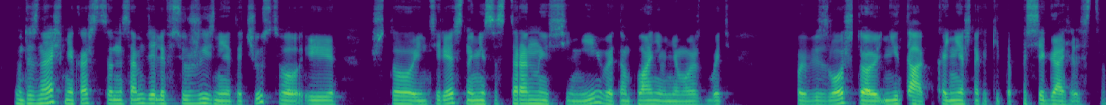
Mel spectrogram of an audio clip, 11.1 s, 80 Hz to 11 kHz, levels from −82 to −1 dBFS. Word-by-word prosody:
Ну, 125 - -1
ты 130 +1 -1
знаешь, 155 +8 +2
мне 120 -2 0
кажется, 135 0 -1
на 125 0 +1
самом 125 +3 0
деле 135 -2 +2
всю 125 +1 -3
жизнь 130 -2 0
я 110 - +2
это 105 0 -6
чувствовал, 120 - -1
и, 115 -1 -1 0.3
что 120 -3 +1
интересно, 120 +5 -1
не 115 +1 +2
со 115 +2 0
стороны 125 0 +2
семьи- 115 +4 -2
в - - -4
этом 110 -1 -1
плане 115 0 +1
мне, 105 0 -1
может 105 +1 -3
быть, 110 0 -6 0.6
повезло, 110 +3 +1
что, 145 -8 +5
э, - - -2
не 115 +3 +1
так, 120 -4 +2
конечно, 115 0 0
какие-то - - -10
посягательства 110 -4 -2
115 Hz, 185 wpm, -23 LUFS, 110-125 Hz, 0.6 s, что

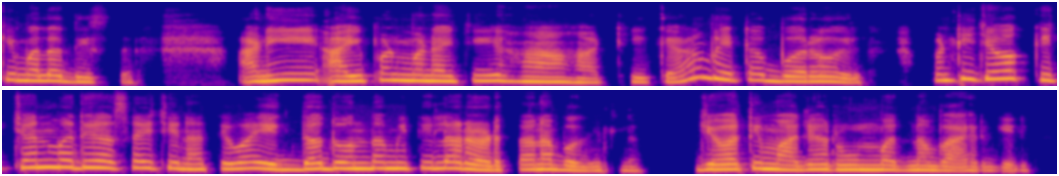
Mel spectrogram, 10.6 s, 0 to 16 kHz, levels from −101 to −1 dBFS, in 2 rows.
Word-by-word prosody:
की 280 - -6
मला 245 -2 0
दिसतं 195 -1 -7 0.6
आणि 270 +5 +2
आई 225 +1 +2
पण 270 -1 -1
म्हणायची 240 -1 +1
"हां, 210 -3 +1
हां, 175 - -4
ठीक 190 -1 -9
आहे. 190 - -5
हां 380 - -2
बेटा, 280 -5 -2
बरं 215 -1 0
होईल." 185 -5 -3 0.4
पण 265 - -2
ती 330 - +2
जेव्हा 330 +1 +2
किचनमध्ये 300 +3 +1
असायची 275 -1 -2
ना, 230 -2 +1
तेव्हा 255 +2 +1
एकदा 235 0 +2
दोनदा 260 0 +3
मी 260 -1 +4
तिला 265 0 0
रडताना 215 0 +1
बघितलं. 170 -3 -5 0.3
जेव्हा 220 +1 +3
ती - - +1
माझ्या 215 -2 +3
रूममधनं 205 -2 +1
बाहेर 170 -1 -5
गेली 150 +4 -12
230 Hz, 195 wpm, -24 LUFS, 205-265 Hz, 0.6 s, मी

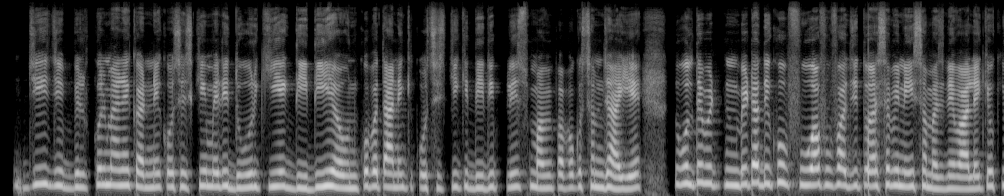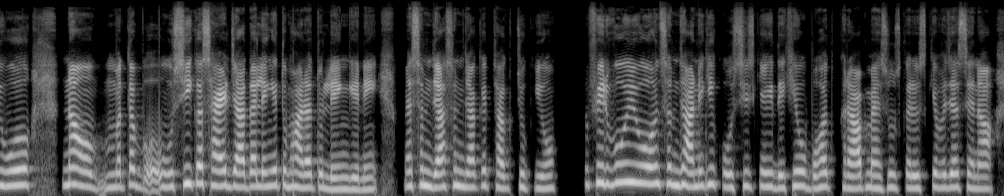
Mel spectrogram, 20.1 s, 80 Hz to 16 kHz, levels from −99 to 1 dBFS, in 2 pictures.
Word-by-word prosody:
जी, 285 +4 -2
जी 280 0 -1
बिल्कुल 250 +4 -2
मैंने 285 -1 +3
करने 250 -3 0
की - - -2
कोशिश 255 -1 -3
की। 275 +1 -2
मेरी 265 +1 +2
दूर 235 +1 0
की 260 +1 0
एक 240 -4 -1
दीदी 235 +3 +3
है 270 -2 +6
उनको 230 +3 0
बताने 255 -2 +2
की 245 0 -10
कोशिश 235 -1 -5
की 255 - -4
कि 255 +1 -5
दीदी 235 +1 -2
प्लीज़ 250 +1 -5
मम्मी-पापा 235 0 -1
को 260 - -5
समझाइए। 240 -3 +2 0.3
तो - - -5
बोलते 320 +1 +2
हैं 330 - 0
बेट 285 0 0
बेटा 305 +3 +4
देखो 310 +2 0
फूआ-फूफा 290 0 +2
जी 275 - -2
तो 275 - -2
ऐसे 270 +2 +1
भी 280 - +2
नहीं 265 -1 +2
समझने 225 -4 0
वाले। 220 0 +4
क्योंकि 270 +3 -4
वो 280 +2 +2 0.4
ना 300 0 +5
मतलब 250 +3 -4
उसी 255 +5 +1
का 320 0 +4
साइड 275 -3 +4
ज़्यादा 255 0 +3
लेंगे 265 +1 +1
तुम्हारा 255 -3 +1
तो 245 0 -4
लेंगे 210 -1 0
नहीं। 205 +1 -3 0.3
मैं 265 - -2
समझा-समझा 255 -1 +1
के 275 +3 -6
थक 225 -2 -2
चुकी 235 -2 -6
हूँ। 225 +1 -4 0.4
फिर 325 -1 +3
वो 325 +3 0
ही 345 0 +4
वो 315 -1 +2
समझाने 275 -4 +2
की 300 +1 -2
कोशिश 255 -1 -6
की 255 0 -3
देखिए 235 +3 -2
वो 270 - +1
बहुत 250 +2 -3
खराब 230 0 +1
महसूस 230 0 -3
कर 235 - -3
रही 230 - 0
उसकी 230 +2 -6
वजह 245 +1 -2
से 245 0 -5
ना 220 -1 -2
255 Hz, 230 wpm, -25 LUFS, 235-280 Hz, 0.4 s, है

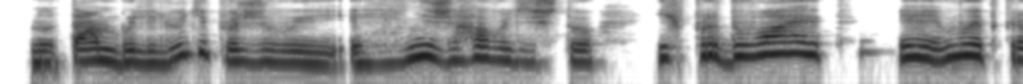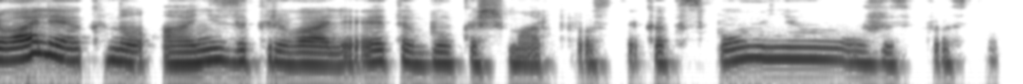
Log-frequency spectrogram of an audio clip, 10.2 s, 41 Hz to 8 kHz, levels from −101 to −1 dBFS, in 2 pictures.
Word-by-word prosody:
но 165 0 -1
там 180 +3 +3
были 165 -1 0
люди 245 - 0
пожилые, 165 - -2
и - - -4 0.2
они 235 +2 +5
жаловались, 190 -3 +1
что 165 0 -1 0.3
их 215 -1 -2
продувает. 260 +3 +5 0.3
И 220 -3 +4
мы 245 +5 +5
открывали 225 +3 +3
окно, 185 -4 -4
а 150 - -4
они 170 +5 -1
закрывали. 155 -5 -4
Это 170 -1 -6
был 150 +1 -8
кошмар 140 - -9
просто, 155 -2 -18
как 155 0 -12
вспомню 210 +3 -6
ужас 160 -7 -10
просто. 165 +2 -20
175 Hz, 150 wpm, -24 LUFS, 155-215 Hz, 0.3 s, они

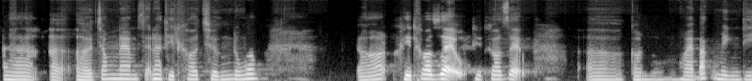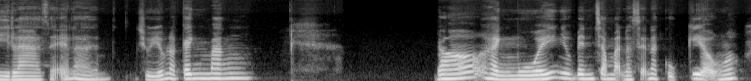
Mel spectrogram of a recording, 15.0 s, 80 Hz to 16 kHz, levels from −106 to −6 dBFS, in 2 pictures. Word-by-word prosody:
À, 160 -3 0
ở 145 -3 -3
ở 145 -2 +2
trong 195 +4 -1
Nam 190 -1 +2
sẽ 190 - -6
là 195 -1 +3
thịt 170 -3 -3
kho 180 -2 0
trứng, 175 0 -2
đúng 180 +1 0
không? 205 0 +1 0.9
Đó, 160 +7 +1 0.2
thịt 170 -2 +5
kho 195 -1 +6
rệu, 195 +2 +8
thịt 180 - -2
kho 180 0 +3
rệu, - - +3 0.6
ờ, 155 +1 -4
còn 160 0 -2 0.3
ngoài 160 -2 +1
Bắc 240 +6 -1
mình 175 -5 -2
thì 160 -1 -2
là, 155 0 -1
sẽ 160 - -6
là 190 -5 -2 0.4
chủ 180 -5 -8
yếu 160 +3 -1
là 205 -2 -2
canh 210 +1 0
măng. 220 +1 -1 1.8
Đó, 205 +6 +2
hành 170 -4 +1
muối 185 +7 +2
nhưng 215 -3 -2
bên 200 0 0
trong 200 -1 -2
bạn 170 - -4
nó 165 - -1
sẽ 165 - -8
nà 205 -1 -2
củ 150 -4 -7
kiệu, 200 -3 +1
đúng 180 - -3
không? 210 - 0
180 Hz, 190 wpm, -22 LUFS, 165-200 Hz, 1.8 s, rệu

